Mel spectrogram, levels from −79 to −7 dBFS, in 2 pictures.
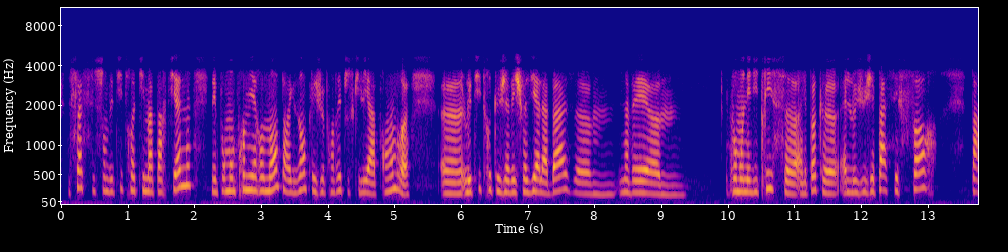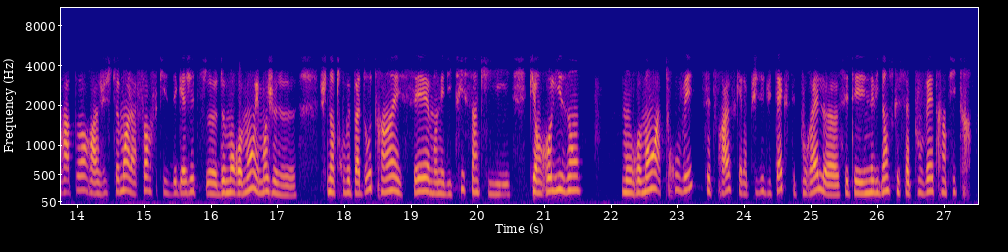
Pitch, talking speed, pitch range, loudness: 210 Hz, 235 wpm, 190-235 Hz, -28 LUFS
